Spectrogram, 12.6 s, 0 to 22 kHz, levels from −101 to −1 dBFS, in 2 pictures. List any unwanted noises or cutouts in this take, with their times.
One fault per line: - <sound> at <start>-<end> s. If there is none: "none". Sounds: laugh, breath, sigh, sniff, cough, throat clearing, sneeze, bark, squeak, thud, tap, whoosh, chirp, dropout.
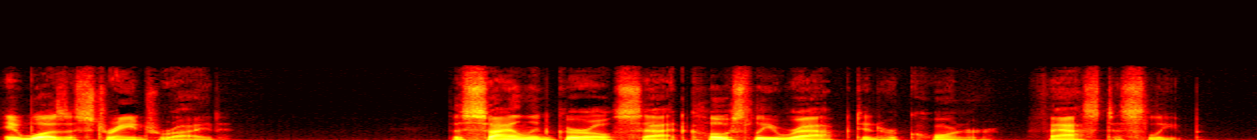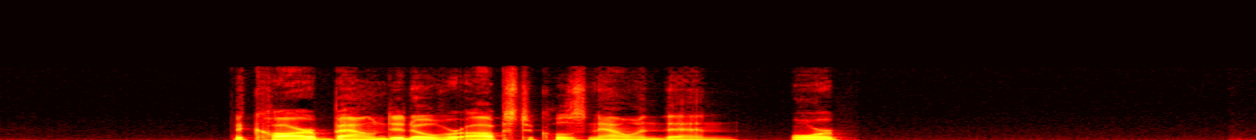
none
